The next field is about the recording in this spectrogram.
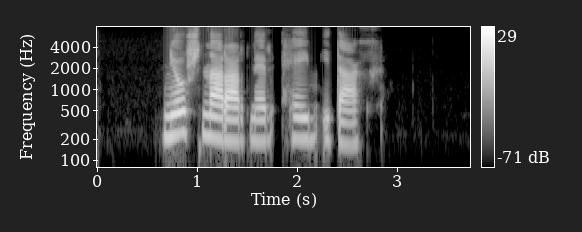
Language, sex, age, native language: Icelandic, female, 20-29, Icelandic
